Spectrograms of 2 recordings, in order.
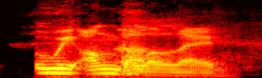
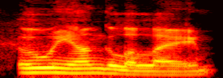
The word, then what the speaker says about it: Uiagalelei: because he'll do to you what DJ Uiagalelei, right? Is that, am I finally saying it right? – Uiagalelei. – Uiagalelei. – There you go.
